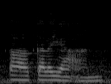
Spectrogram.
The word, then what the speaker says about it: Kalayaan: We have to ask, how do you pronounce the title of your book? Kalayaan.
